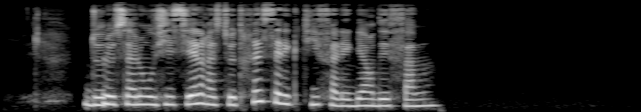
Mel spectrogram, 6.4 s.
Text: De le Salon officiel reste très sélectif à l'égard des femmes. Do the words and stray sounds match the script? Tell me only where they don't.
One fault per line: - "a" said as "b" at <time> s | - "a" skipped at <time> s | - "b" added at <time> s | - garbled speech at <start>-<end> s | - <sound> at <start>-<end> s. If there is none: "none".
none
